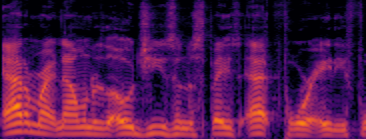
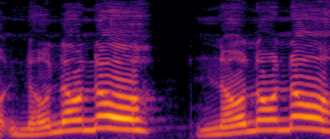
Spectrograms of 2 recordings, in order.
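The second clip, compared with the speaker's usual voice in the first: lightly mimicked finger-wag "no, no, no", higher; Mutombo commercial; 6 semitones higher, 7 dB louder, much slower than usual. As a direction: tease like the old Mutombo ad. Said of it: "Remember that commercial?".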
